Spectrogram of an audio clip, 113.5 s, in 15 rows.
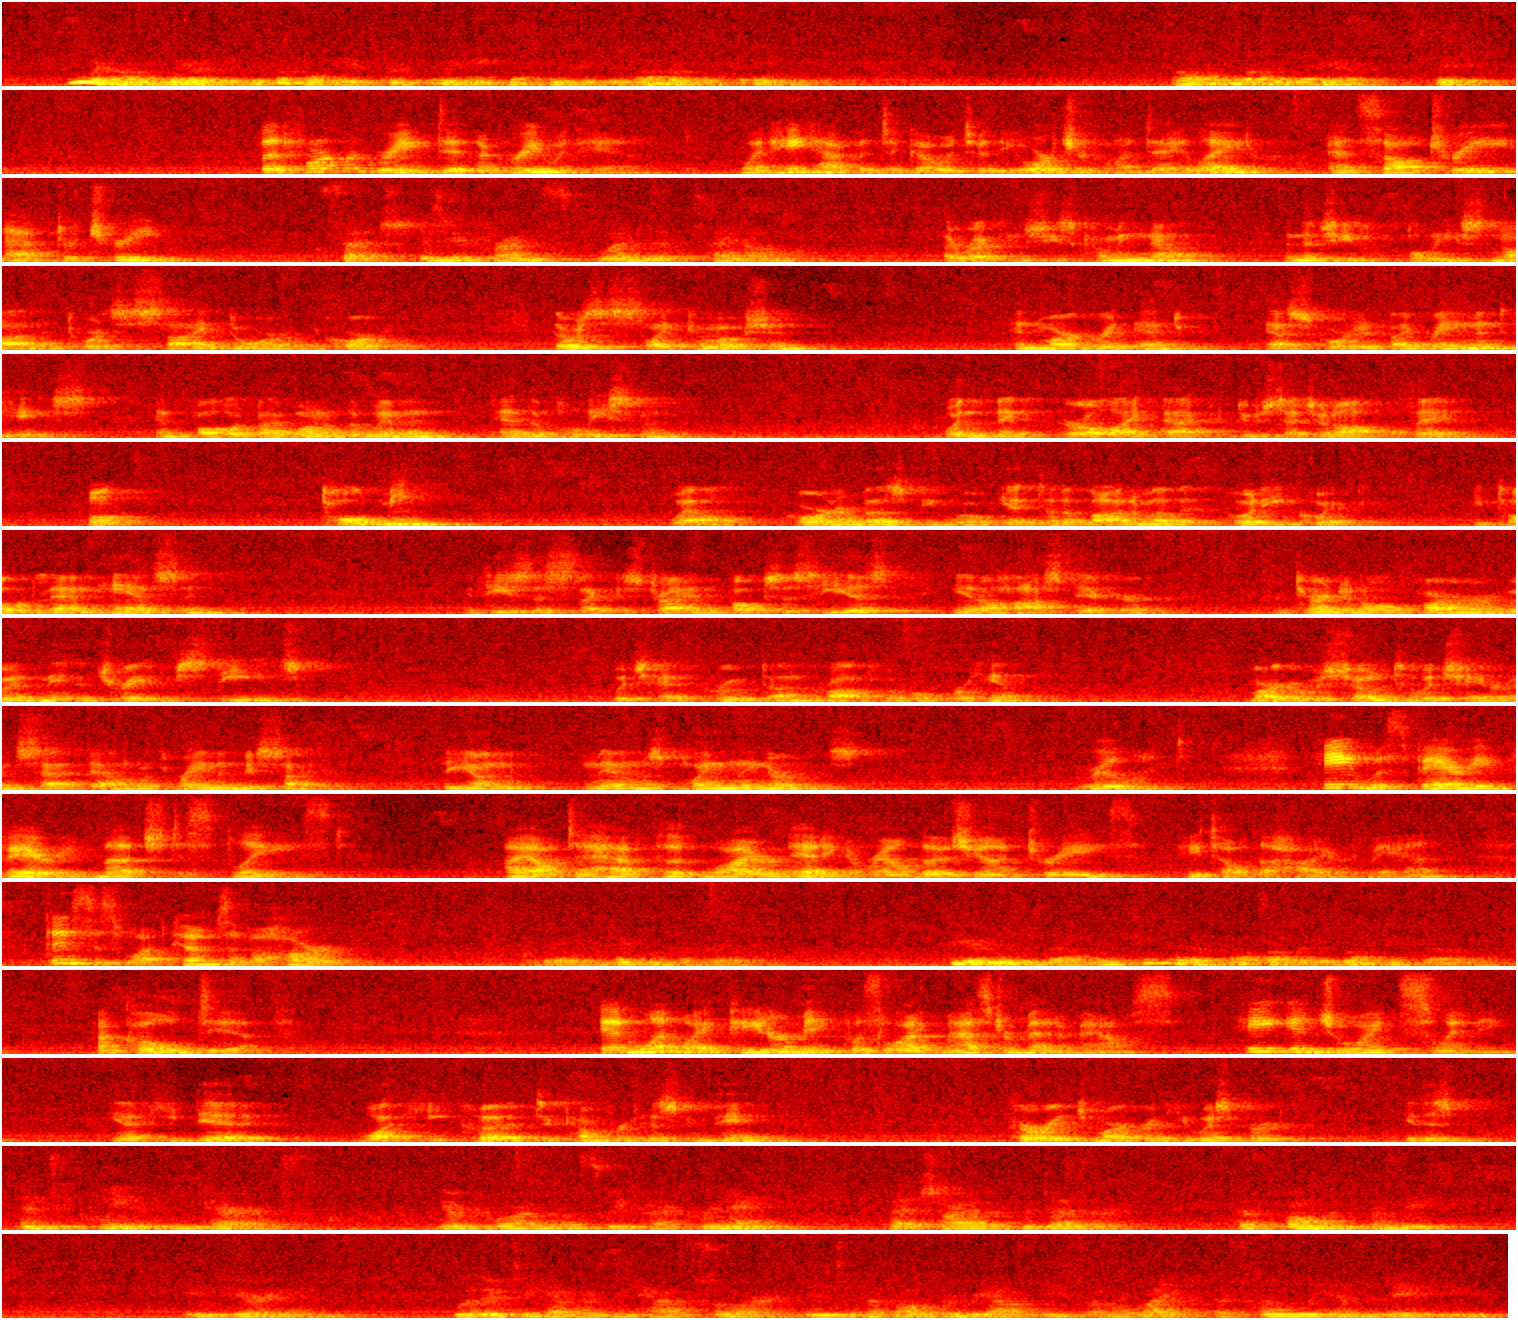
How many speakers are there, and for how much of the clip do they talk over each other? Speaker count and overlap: four, no overlap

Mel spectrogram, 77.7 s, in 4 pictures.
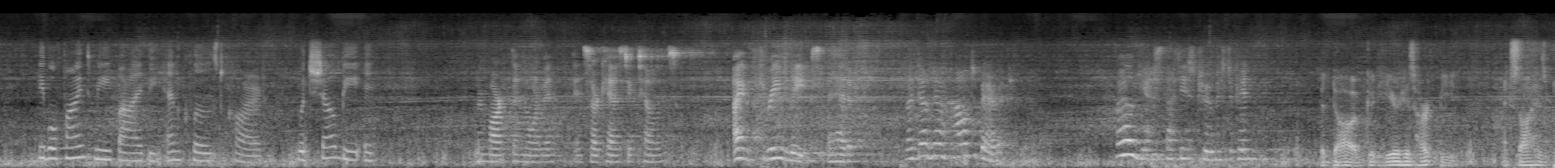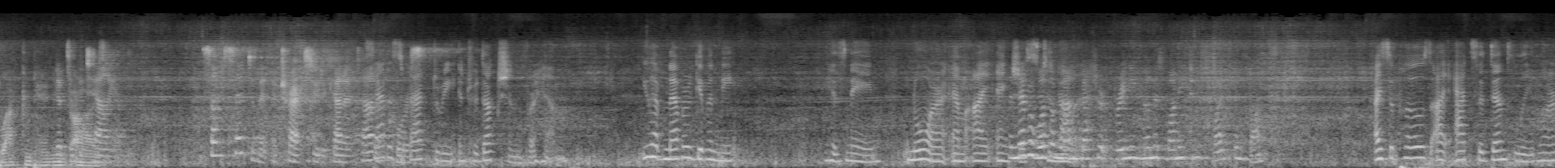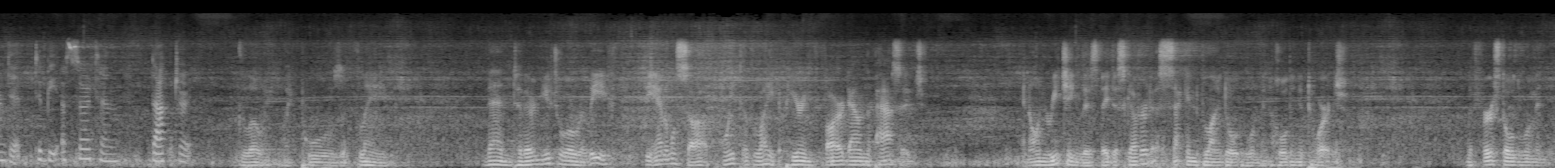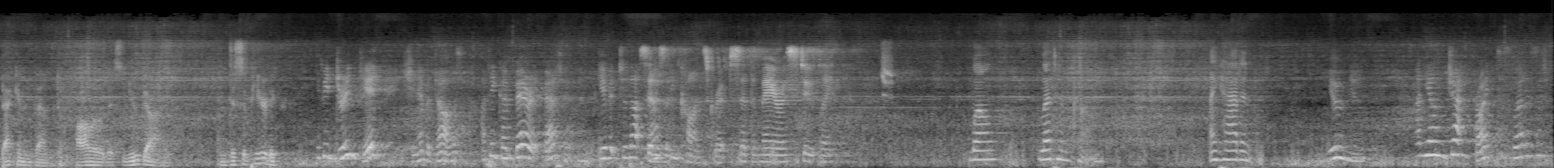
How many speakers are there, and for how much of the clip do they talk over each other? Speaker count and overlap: four, about 4%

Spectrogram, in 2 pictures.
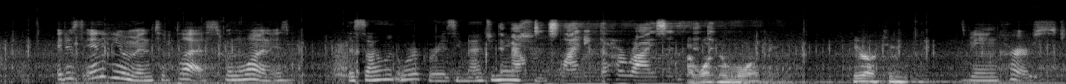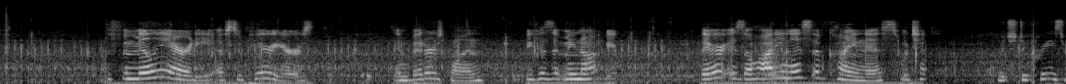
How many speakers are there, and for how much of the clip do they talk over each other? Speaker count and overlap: four, about 5%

